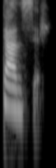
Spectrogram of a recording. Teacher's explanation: La mayor fuerza de voz está sobre la penúltima sílaba.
